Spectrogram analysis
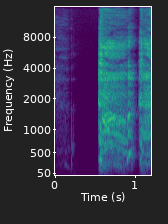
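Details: Adult who has had a hoarse voice for a week: after a brief quiet, two harsh, forceful coughs in quick succession in a small room.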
